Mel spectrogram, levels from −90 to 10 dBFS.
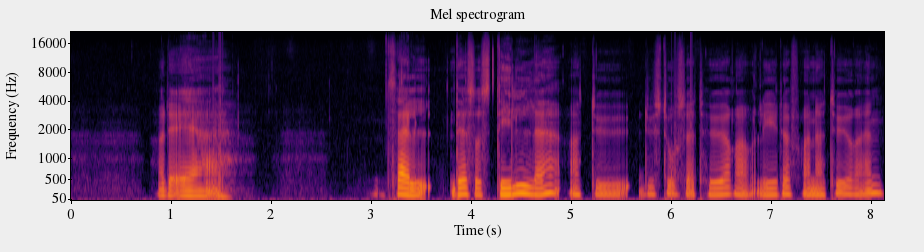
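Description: The processor twice fell behind its very short audio buffers, dropping about ten to silence each time, producing processor overload crackle over the speech from 1.42 to 1.62 s and 5.95 to 6.24 s.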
